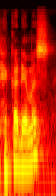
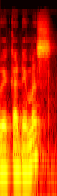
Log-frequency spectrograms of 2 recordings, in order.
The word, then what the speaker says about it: Hecademus: Actually, the pronunciation is Hecademus, but slowly and gradually it got transformed into Academus, or many people started calling Hecademus as Academus.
